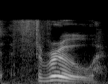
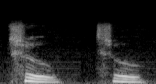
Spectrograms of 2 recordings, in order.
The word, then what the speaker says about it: through: This word is through. True. Okay, give me a TH there. Instead of true, it is through.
